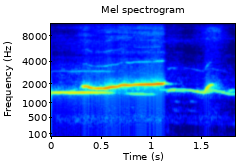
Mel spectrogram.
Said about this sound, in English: Can you whistle?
